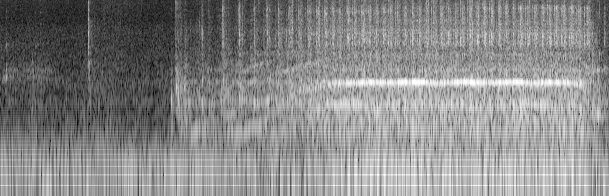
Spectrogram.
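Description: After a quiet start, a sewing machine chain-pieces quilt pieces for a star quilt, running in a fast, steady, close mechanical whir that holds until the end.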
